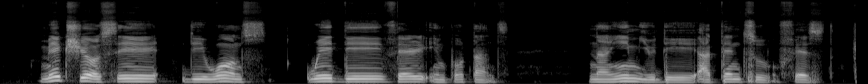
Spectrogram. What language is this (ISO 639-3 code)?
pcm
